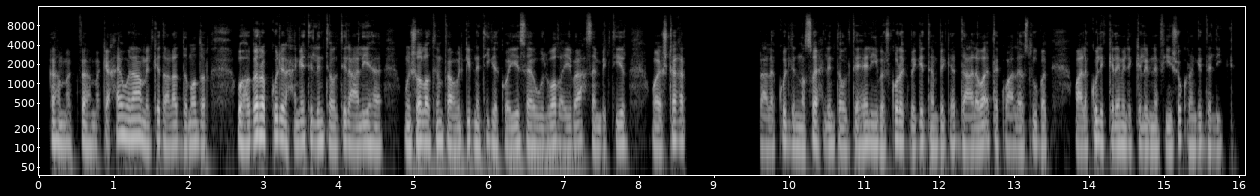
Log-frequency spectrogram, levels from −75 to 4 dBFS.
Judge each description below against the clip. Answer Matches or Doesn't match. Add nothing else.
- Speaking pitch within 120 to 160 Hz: Doesn't match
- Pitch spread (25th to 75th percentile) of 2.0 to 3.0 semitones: Matches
